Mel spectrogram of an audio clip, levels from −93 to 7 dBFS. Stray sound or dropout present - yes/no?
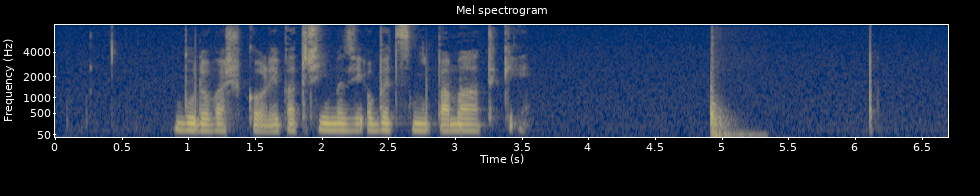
yes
